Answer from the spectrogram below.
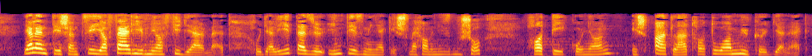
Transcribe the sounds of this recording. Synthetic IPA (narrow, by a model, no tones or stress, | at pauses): jɛlɛnt̪eːʃɛmt̪seːjɒfɛlɦiːvniɒfiɟɛlmɛ̰t̪ho̞ɟɛleːt̪ɛzøːʔint̪eːzmeːɲɛkeːʃmɛhɒnizmuʃo̞khɒt̪eːko̞ɲɒneːʃaːt̪laːt̪hɒt̪oːɒmːyːkø̞ɟːɛnɛ̰k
